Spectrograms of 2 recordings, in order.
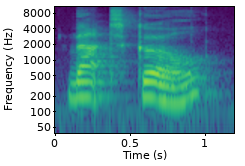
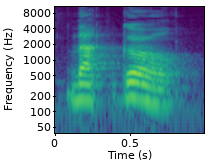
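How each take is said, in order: First: The final T is fully pronounced. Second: The final T is dropped with a glottal stop.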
